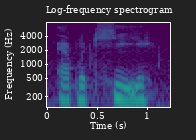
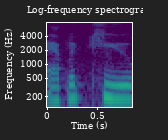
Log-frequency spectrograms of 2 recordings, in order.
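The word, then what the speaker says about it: appliqué: I did look up how to pronounce applique, and it is not applique or K, it's applique.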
